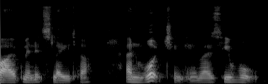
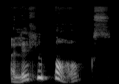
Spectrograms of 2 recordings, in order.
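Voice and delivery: high, louder incredulous question; dismayed cry; 11 semitones higher, 5 dB louder than usual. A narrator's reading. Wife hearing of the missing present, dismayed cry. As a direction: echo it in disbelief. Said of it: "Missus Foster cried".

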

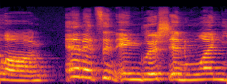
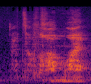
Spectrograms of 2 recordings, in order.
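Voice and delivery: whisper; 19 dB quieter, much faster than usual. Real, not acted.

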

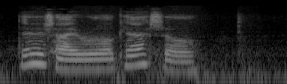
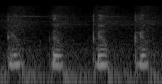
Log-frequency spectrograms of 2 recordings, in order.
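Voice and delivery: high, soft bloops; tiny popping sound effect, sung out softly; little high, quiet bloops; imitated bloop noises; 5 semitones higher, 12 dB quieter, much faster than usual.

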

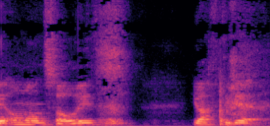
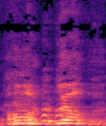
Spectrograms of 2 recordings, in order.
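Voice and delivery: laughing; 8 semitones higher, 9 dB louder, slower than usual. Real, not acted. Laughing at partner's struggle.

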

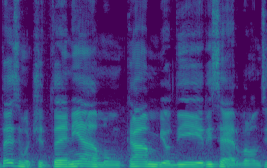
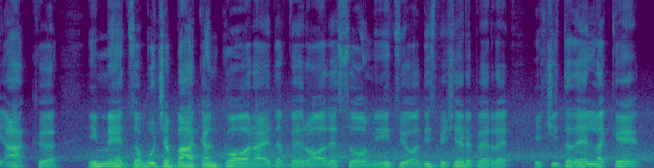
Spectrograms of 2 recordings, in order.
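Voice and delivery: ordinary talk, nothing marked

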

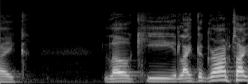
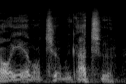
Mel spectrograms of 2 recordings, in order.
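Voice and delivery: hushed reassurance; 7 semitones higher, 13 dB quieter than usual. Retold or imitated. Homies quietly reassuring him.

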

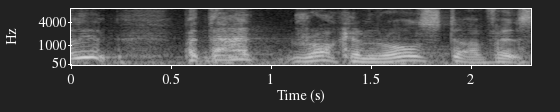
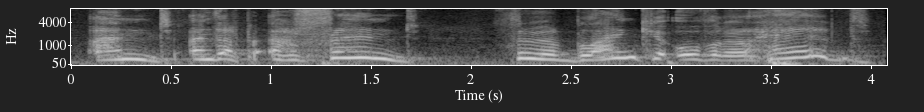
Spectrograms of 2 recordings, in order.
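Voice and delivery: ordinary talk

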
